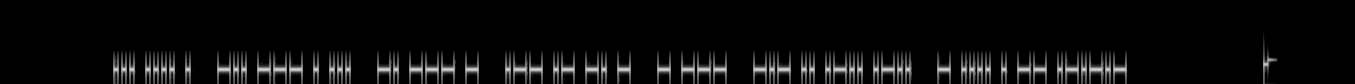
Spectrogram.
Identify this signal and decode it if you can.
Morse code, heard as a keyed tone, about 28 wpm, 700 Hz. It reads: SHE DOES NOT WANT TO KILL THEM.
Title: Easy Phrases 30wpm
